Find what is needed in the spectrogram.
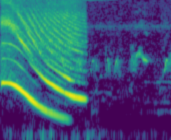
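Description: Comedy sound effect: a loud descending whistle that slides steadily down in pitch for about a second.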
